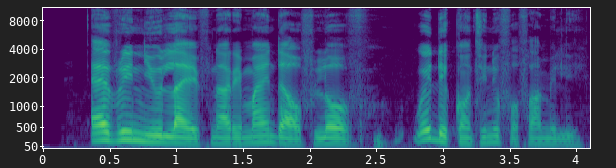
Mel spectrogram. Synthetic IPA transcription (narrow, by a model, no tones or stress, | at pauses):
ɛvɾinjulaɪfnaɾimãɪ̃ndaɔflɔv | wedekɔ̃ntĩnjufɔfamili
